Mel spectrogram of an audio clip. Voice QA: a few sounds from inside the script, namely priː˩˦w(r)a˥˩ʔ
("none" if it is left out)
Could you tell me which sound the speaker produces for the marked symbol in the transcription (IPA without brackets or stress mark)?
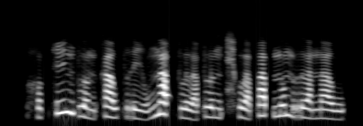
n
